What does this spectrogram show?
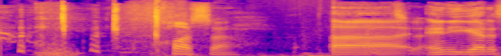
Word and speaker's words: Xhosa: Yeah, it's a click. Xhosa.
